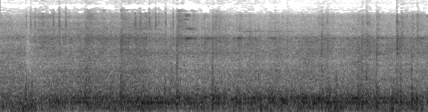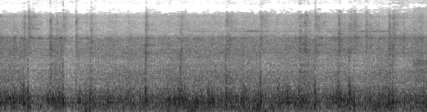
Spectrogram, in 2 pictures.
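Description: Circar Express passenger train running along the track, heard from aboard at a coach door: a steady rumble of wheels on rail with light clattering over the rail joints.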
